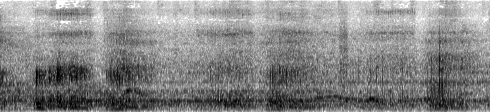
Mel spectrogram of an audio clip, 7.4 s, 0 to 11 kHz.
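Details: 7-month-old sleeping with soft, uneven, light snoring breaths over quiet room noise; snoring.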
